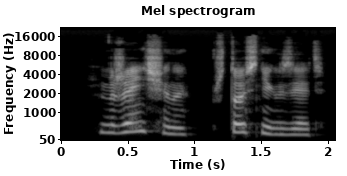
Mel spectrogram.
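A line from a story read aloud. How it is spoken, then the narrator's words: Sighing. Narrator (Russian): вздохнула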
